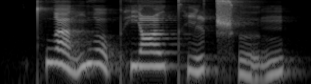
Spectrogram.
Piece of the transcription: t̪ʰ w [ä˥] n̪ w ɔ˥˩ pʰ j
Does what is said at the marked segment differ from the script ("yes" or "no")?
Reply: yes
